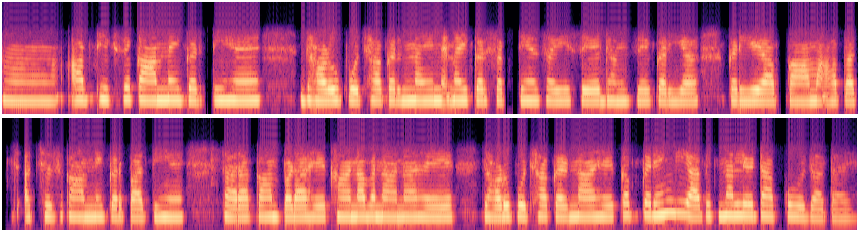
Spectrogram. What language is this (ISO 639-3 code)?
hin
